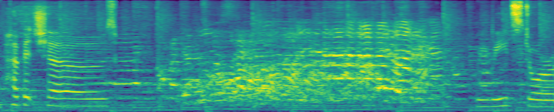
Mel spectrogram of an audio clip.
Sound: laughter

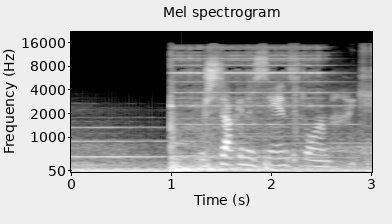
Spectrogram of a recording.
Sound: sustained piano note; bell ringing

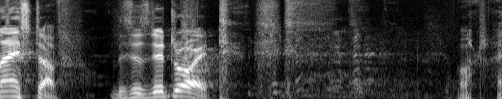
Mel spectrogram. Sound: laughter

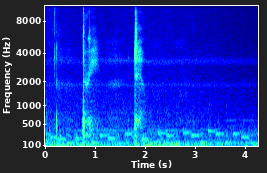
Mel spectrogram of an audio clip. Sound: whispering

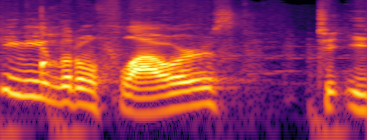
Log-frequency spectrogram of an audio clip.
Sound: graphic pops

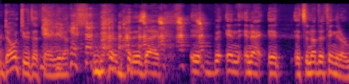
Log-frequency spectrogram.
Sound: chuckling

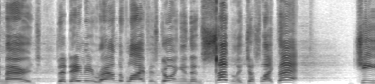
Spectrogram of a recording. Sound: clap

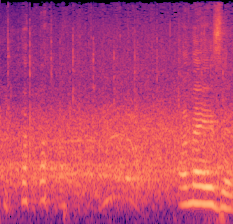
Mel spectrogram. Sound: audience applauding

